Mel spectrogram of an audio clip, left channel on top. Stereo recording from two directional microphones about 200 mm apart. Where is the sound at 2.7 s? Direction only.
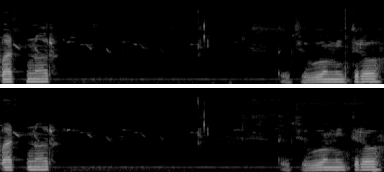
5° left (ahead or behind).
